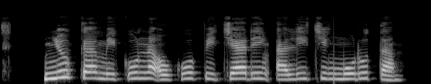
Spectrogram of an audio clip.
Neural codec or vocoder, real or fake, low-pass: none; real; 9.9 kHz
